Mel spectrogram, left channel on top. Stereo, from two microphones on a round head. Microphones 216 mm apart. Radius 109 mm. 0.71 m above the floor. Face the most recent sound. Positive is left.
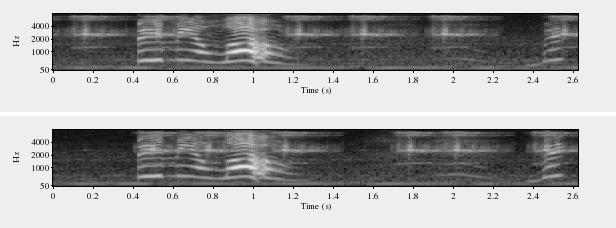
turn(degrees=-35)  # may be behind; listen again after turning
